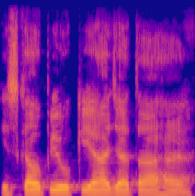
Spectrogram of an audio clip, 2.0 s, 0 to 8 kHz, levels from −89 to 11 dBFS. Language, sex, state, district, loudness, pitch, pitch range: Hindi, male, Bihar, Vaishali, -16 LUFS, 140 Hz, 135-145 Hz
